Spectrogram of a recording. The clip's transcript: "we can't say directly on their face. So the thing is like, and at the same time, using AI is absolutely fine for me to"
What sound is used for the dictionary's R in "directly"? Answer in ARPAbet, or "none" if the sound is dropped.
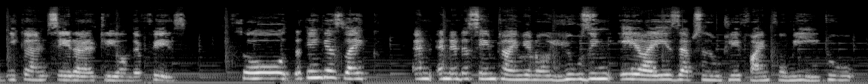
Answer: none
